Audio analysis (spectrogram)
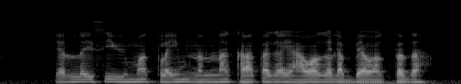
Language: Kannada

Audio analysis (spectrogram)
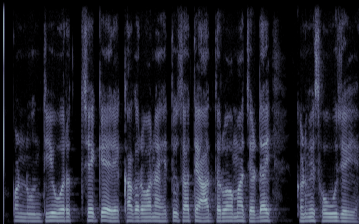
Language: Gujarati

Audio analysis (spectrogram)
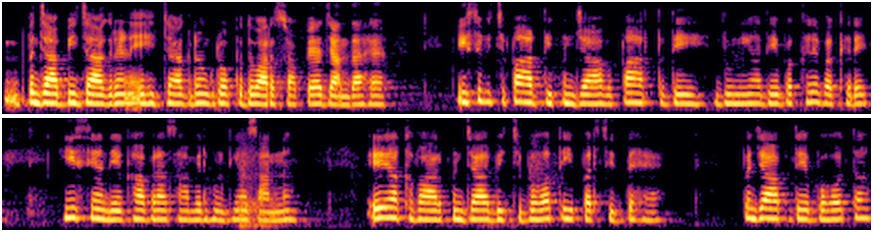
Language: Punjabi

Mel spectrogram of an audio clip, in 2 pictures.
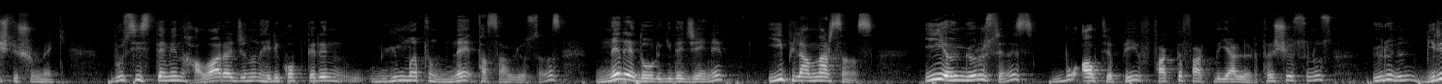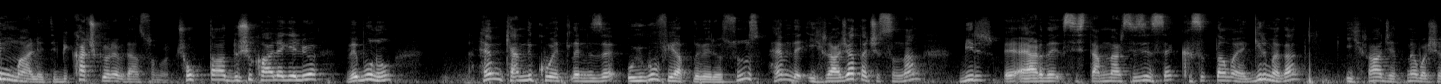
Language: Turkish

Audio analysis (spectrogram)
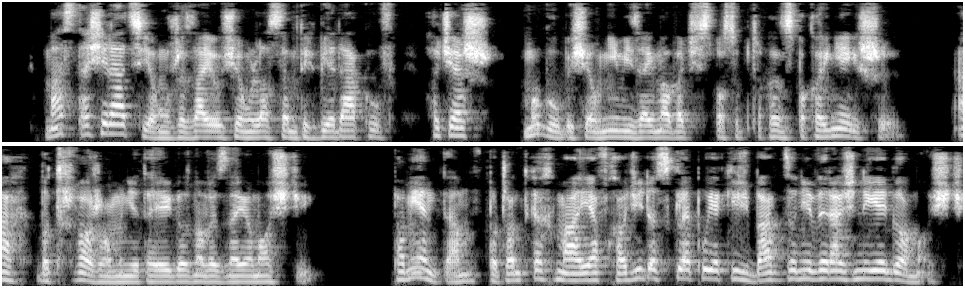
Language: Polish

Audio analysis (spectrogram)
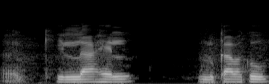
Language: Assamese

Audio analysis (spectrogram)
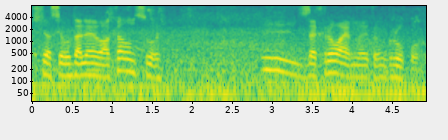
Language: Russian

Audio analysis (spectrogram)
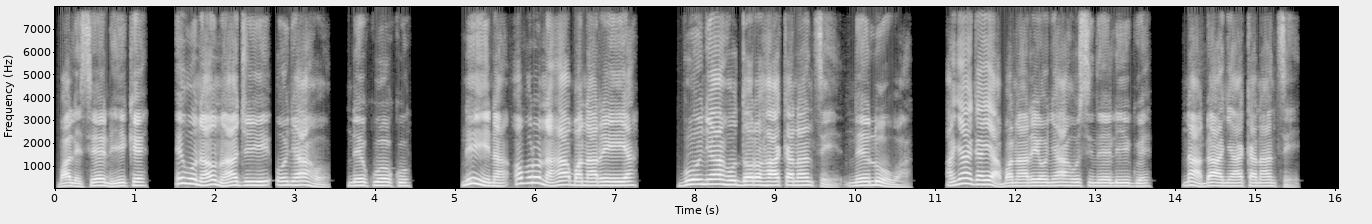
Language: Igbo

